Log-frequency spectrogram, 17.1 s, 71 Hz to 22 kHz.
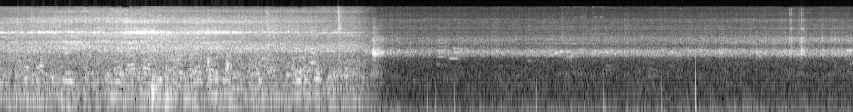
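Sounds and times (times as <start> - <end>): model trains whining: 0.0 - 8.4.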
